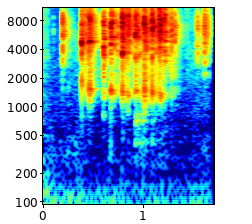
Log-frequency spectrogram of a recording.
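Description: Several small white dice clatter and rattle across a hard tabletop in a quick burst of sharp clicks, fairly loud, tapering off as they settle on a 5, with no talking.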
